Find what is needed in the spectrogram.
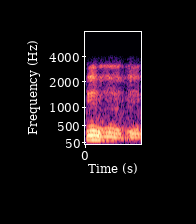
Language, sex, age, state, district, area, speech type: Tamil, male, 30-45, Tamil Nadu, Pudukkottai, rural, conversation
